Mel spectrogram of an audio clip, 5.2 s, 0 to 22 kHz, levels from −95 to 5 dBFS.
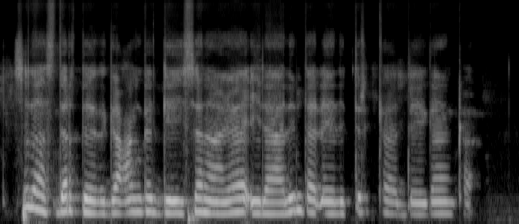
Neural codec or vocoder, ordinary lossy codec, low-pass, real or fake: codec, 44.1 kHz, 7.8 kbps, DAC; none; none; fake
